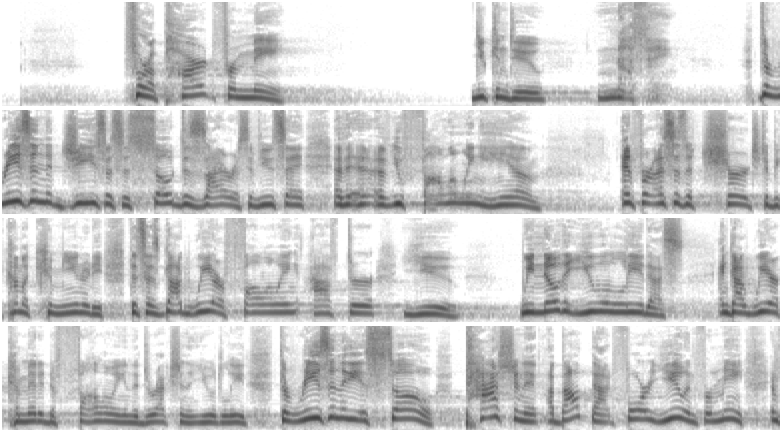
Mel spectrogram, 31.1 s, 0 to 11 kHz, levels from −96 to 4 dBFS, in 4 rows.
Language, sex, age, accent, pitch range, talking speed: English, male, 40-59, American, 175-250 Hz, 150 wpm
